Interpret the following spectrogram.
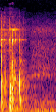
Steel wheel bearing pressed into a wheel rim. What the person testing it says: when the bearings all the way down there because you'll tap it it'll make a different sound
